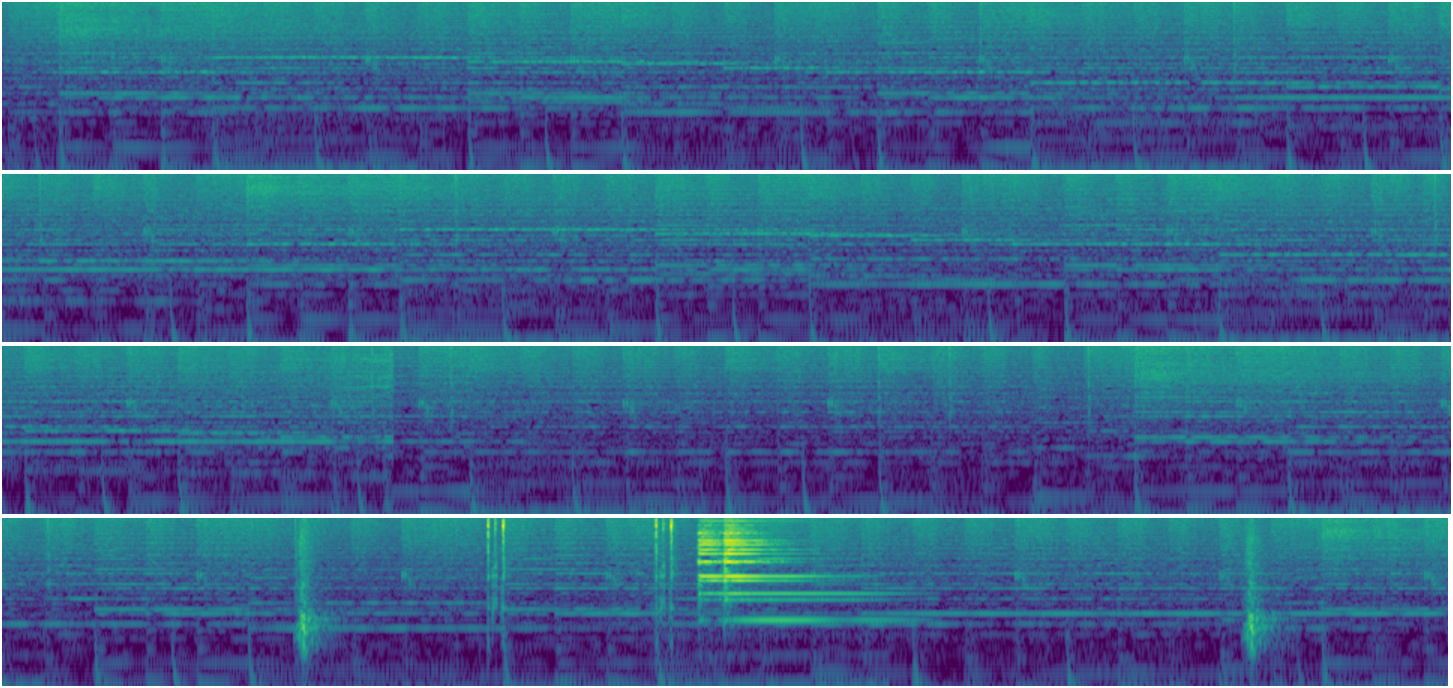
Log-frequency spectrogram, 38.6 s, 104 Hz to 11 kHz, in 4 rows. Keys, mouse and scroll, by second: 3.5 v, 5.1 scroll down 1, 6.4 alt+click, 7.3 scroll up 1, 14.1 Return, 14.7 scroll up 1, 15.3-16.6 scroll down 1, 16.9 ctrl+j, 17.9 ctrl+b, 29.2 alt+click, 29.9 scroll up 1, 32.1 ctrl+m.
